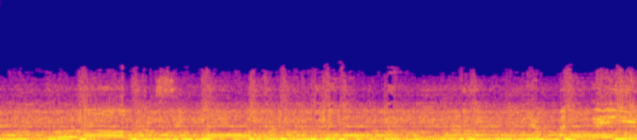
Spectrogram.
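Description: EVH Wolfgang Standard electric guitar playing a rock part through an amp, sustained notes with string bends rising in pitch about half a second to a second in.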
